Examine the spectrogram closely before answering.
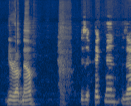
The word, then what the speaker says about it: Pikmin: Is it Pikmin?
